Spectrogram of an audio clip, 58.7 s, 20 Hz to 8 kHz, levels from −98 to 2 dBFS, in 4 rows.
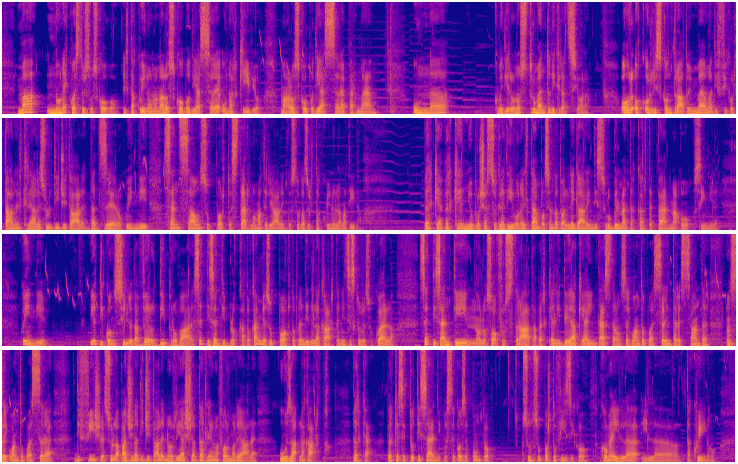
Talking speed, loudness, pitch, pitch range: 160 wpm, -27 LUFS, 110 Hz, 100-130 Hz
